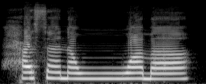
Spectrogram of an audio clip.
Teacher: پھر حرف الواو آتا ہے کلمت وما. یہاں حکم ہے ادغام بغنہ تو ہم یہ حکم کو غنہ اور تشدید کے ساتھ ادا کریں گے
